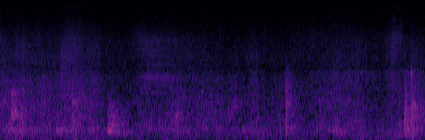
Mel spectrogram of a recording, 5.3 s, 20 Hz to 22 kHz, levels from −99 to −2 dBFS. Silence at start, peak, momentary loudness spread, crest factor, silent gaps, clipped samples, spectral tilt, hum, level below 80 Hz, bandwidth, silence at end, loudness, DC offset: 0 s; -44 dBFS; 6 LU; 22 dB; none; under 0.1%; -3 dB/octave; none; -86 dBFS; over 20 kHz; 0 s; -65 LUFS; under 0.1%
